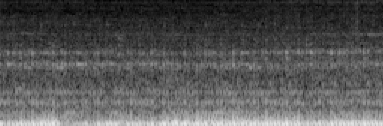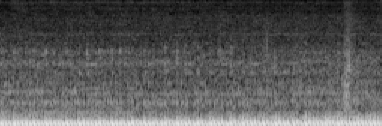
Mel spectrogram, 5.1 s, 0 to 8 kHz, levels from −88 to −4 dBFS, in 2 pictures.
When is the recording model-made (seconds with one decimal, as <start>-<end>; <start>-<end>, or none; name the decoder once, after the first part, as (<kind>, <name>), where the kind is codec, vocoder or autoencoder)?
none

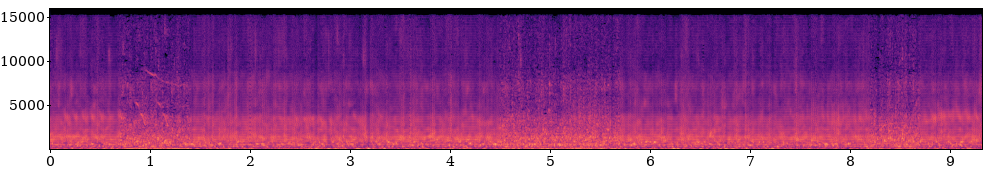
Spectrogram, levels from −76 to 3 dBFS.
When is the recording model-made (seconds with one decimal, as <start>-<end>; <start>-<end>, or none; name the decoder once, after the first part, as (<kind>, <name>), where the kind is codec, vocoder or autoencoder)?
0.0-0.7 (vocoder, Vocos); 1.4-4.5; 5.7-8.2; 8.7-9.3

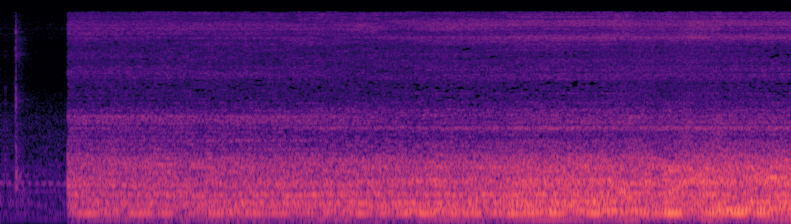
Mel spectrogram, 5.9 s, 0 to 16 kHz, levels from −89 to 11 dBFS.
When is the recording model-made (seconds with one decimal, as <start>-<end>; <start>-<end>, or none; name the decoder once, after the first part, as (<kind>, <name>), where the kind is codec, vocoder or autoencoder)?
4.6-5.4 (codec, DAC)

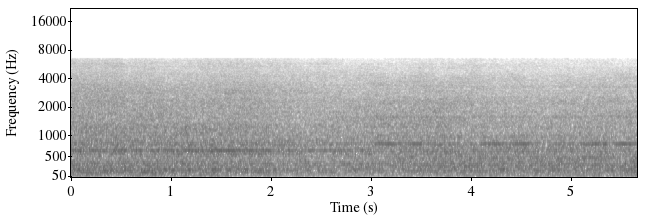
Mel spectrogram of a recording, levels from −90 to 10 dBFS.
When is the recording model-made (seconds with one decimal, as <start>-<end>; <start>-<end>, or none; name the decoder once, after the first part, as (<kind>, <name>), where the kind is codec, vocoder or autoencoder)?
0.0-3.1 (vocoder, BigVGAN v2); 3.7-5.7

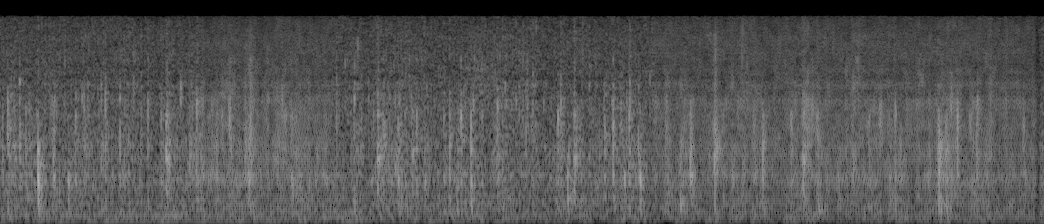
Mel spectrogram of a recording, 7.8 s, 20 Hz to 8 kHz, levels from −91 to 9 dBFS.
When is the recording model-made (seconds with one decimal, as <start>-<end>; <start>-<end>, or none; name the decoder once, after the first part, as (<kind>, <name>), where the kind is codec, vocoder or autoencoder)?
1.5-2.5 (vocoder, Vocos); 4.9-7.8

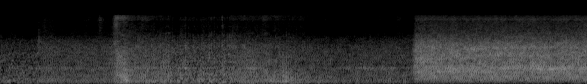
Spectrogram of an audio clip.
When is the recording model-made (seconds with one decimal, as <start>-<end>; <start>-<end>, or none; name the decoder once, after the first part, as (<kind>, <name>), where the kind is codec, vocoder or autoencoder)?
0.4-1.7 (vocoder, WaveNeXt); 2.3-5.9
